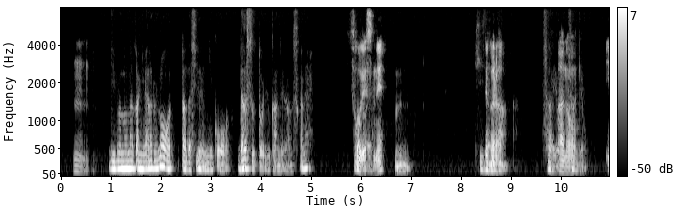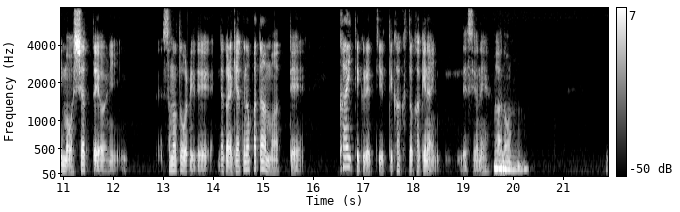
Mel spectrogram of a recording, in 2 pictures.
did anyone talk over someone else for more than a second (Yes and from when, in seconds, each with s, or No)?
No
